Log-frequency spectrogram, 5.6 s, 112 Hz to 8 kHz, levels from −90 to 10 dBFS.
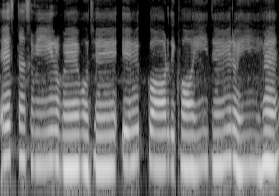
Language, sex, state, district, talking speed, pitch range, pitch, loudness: Hindi, female, Madhya Pradesh, Katni, 105 wpm, 215-230 Hz, 220 Hz, -14 LUFS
